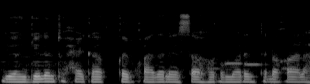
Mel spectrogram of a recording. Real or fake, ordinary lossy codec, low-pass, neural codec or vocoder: real; none; 10.8 kHz; none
